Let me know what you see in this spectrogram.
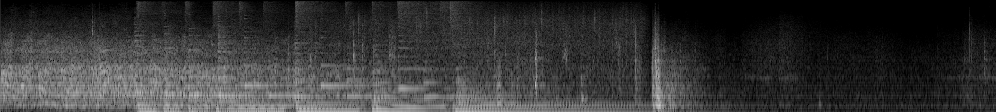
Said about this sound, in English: Oh, look, it's raining. Well, that's good for the garden, isn't it?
